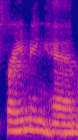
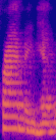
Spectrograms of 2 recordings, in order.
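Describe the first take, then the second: First: The first syllable sounds like 'fray'. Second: The first syllable sounds like 'fram'.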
